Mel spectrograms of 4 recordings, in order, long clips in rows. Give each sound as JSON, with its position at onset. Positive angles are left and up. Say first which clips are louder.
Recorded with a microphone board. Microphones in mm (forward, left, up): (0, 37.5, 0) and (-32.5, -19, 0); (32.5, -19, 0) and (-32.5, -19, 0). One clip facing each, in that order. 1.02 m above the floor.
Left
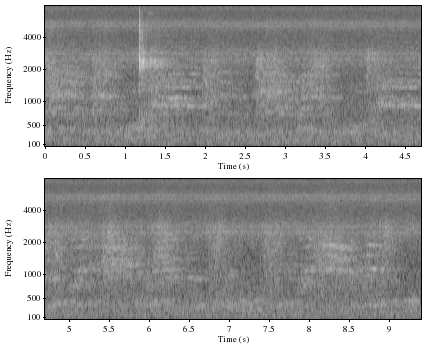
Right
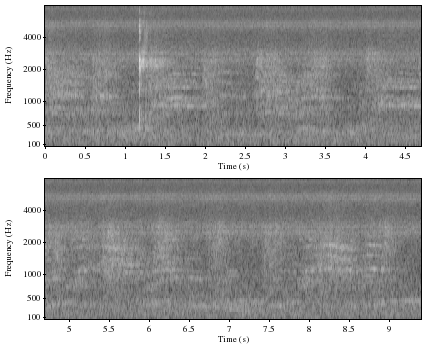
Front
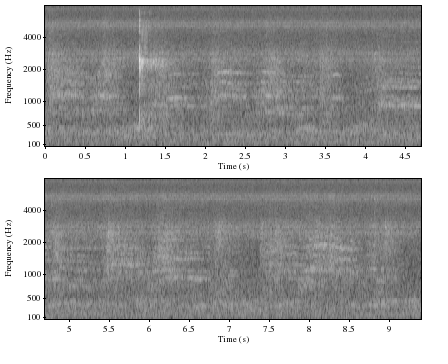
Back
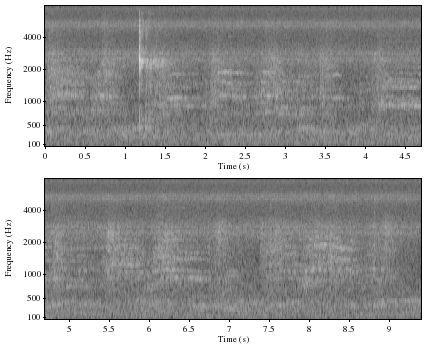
{"t": 1.2, "sound": "a finger snap", "louder": "right 2 dB, front 2 dB", "azimuth_deg": -70, "distance_m": 4.5}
